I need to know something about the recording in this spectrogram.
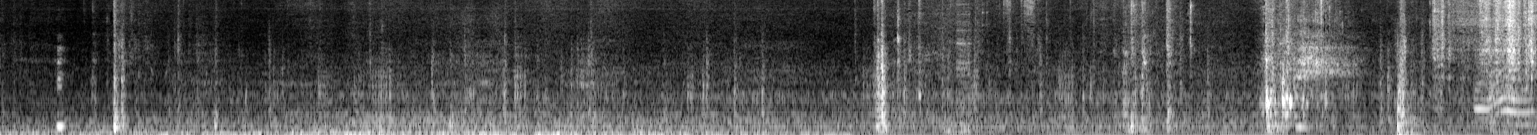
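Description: Car idling, heard from inside the cabin as a steady low rumble, with several sharp clicks and knocks of things being handled, mostly in the second half.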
